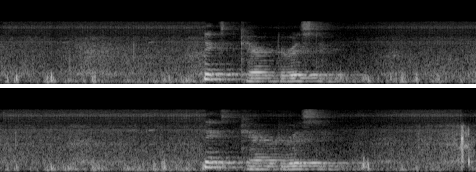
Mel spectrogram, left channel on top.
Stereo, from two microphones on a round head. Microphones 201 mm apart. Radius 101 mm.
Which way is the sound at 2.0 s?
50° left (ahead or behind).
